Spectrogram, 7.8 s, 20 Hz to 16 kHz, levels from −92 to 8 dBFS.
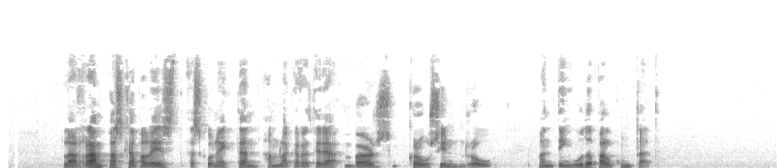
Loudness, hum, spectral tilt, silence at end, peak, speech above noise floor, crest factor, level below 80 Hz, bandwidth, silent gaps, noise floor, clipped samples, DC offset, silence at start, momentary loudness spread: -32 LUFS; none; -4 dB/octave; 1.3 s; -4 dBFS; 41 dB; 28 dB; -74 dBFS; 11 kHz; none; -72 dBFS; under 0.1%; under 0.1%; 0.65 s; 13 LU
